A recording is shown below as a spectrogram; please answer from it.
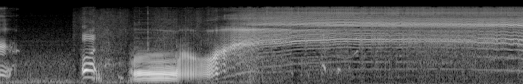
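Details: Frog screaming, from a compilation of screaming frogs: a short harmonic cry near one second, then a loud wavering wail rising at about two seconds into a long, steady, high-pitched scream held to the end.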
